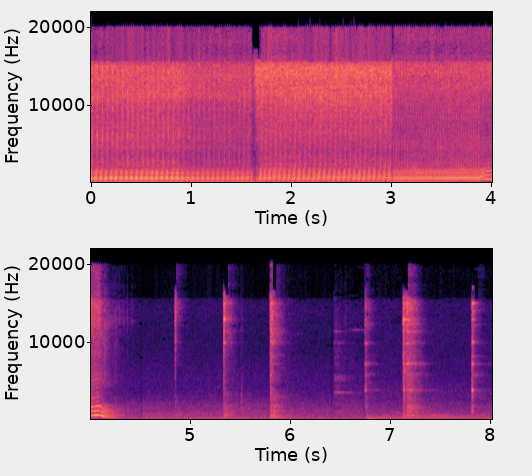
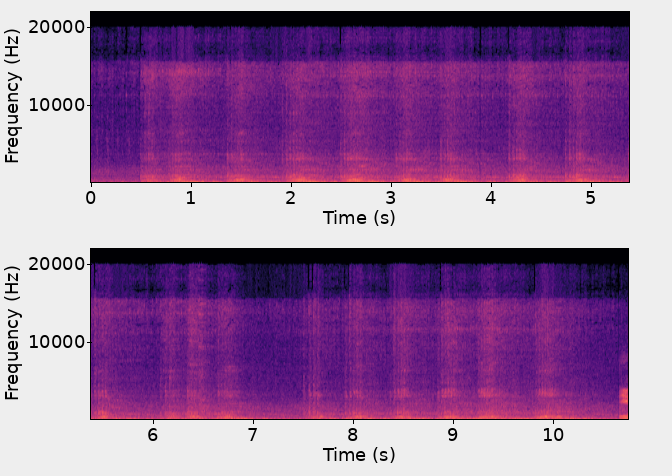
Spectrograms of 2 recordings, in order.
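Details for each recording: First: Motorcycle that makes noise on starting after standing two to three hours: fast metallic chatter over the running engine, about four beats a second, then shutdown clicks; suspected timing chain or tensioner rod. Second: Motorcycle after complete timing chain replacement, fixing a noise that appeared on starting after standing a few hours: small single ticks over with a steady patter, no chain rattle or clatter on top; engine sound now fine.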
